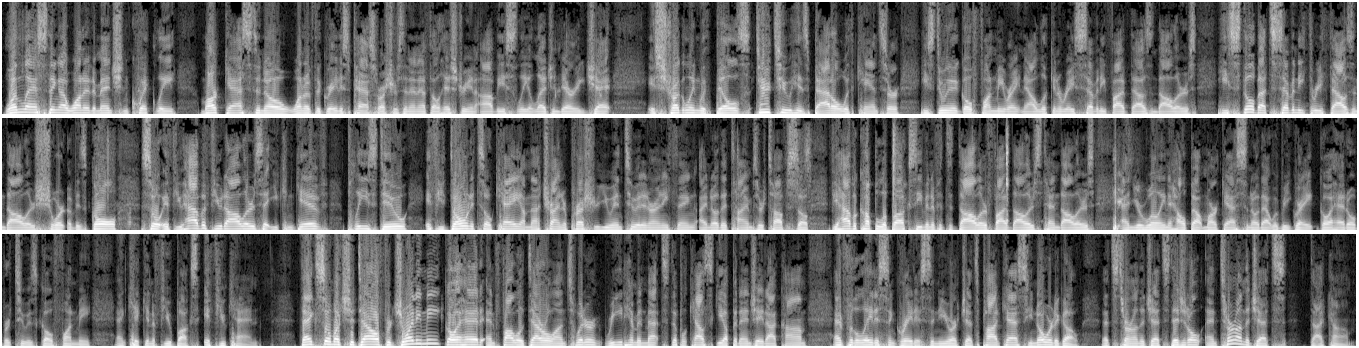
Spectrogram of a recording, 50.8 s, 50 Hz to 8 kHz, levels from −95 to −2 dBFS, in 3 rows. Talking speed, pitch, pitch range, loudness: 210 wpm, 145 Hz, 130-160 Hz, -13 LUFS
